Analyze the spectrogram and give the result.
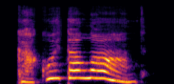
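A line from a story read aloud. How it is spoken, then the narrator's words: Delighted exclamation. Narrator (Russian): восторженно воскликнула советница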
